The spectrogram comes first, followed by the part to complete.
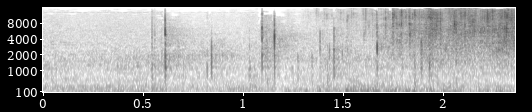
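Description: Hot olive oil in a frying pan, faintly crackling with a few sharp clicks; near the end the first gnocchi drop in and the frying sizzle begins.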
